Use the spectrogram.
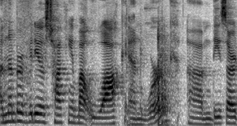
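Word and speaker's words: wok: to know is that the cooking pot the walk has the same pronunciation as this taking a walk so I took a walk to go by a walk same pronunciation the IPA for those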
